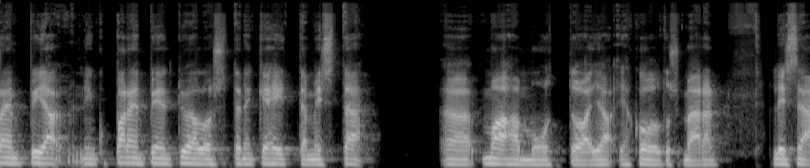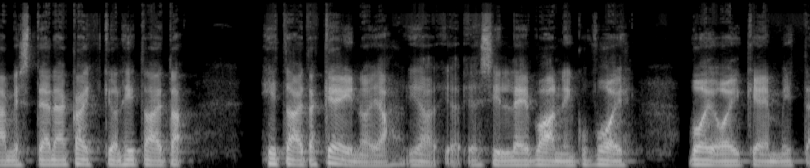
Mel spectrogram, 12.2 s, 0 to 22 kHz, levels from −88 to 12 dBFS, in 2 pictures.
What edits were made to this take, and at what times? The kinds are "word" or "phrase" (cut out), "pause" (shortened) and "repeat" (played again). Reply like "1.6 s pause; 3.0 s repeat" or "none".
none

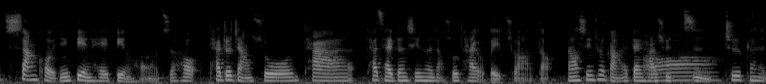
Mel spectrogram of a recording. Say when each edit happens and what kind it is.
2.0 s pause; 5.6 s pause

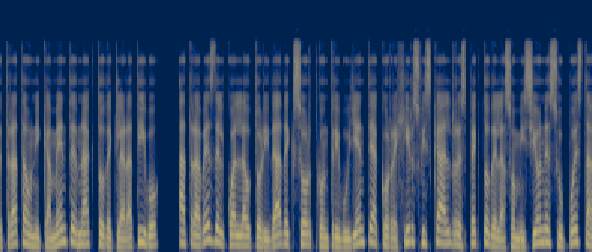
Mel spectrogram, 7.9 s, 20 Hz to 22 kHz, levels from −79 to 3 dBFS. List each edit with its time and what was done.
1.0 s word; 4.2 s word; 5.6 s word

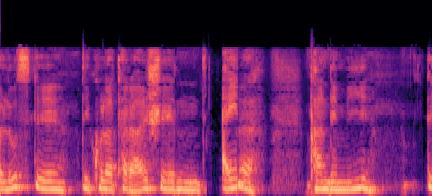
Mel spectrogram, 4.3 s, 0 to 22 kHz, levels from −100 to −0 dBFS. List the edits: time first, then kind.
2.1 s word; 2.4 s phrase

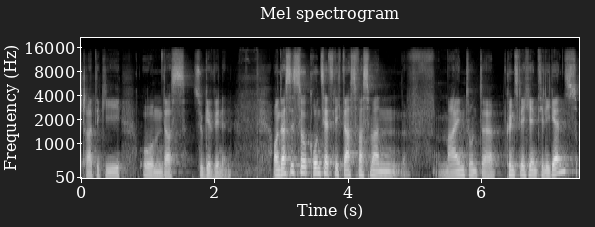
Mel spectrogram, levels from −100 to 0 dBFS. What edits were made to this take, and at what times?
none

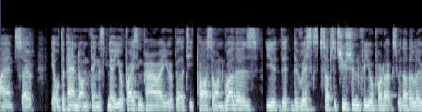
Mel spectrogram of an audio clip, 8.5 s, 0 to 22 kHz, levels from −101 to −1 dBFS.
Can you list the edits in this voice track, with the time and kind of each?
2.1 s word; 3.9 s word; 4.5 s phrase; 5.2 s pause; 6.3 s word

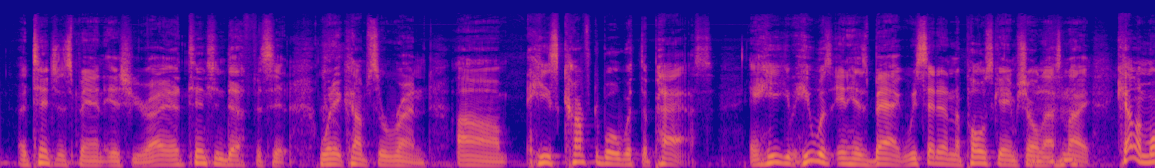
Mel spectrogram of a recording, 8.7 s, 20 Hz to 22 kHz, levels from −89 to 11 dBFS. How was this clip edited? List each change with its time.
none

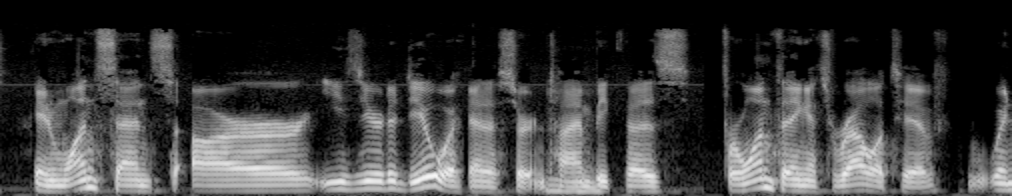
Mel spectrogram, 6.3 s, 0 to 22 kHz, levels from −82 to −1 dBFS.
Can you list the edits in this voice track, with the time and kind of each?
none

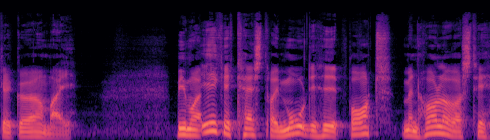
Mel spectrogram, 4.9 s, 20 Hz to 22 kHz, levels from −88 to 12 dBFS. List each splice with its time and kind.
2.0 s word; 2.6 s word

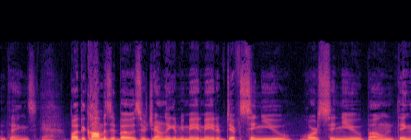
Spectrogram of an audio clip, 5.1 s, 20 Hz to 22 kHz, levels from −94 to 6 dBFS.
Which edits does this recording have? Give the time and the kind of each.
2.5 s repeat; 3.0 s word

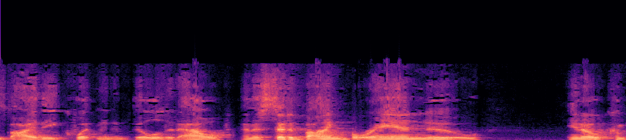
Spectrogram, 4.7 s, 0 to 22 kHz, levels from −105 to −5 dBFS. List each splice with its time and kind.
1.8 s pause

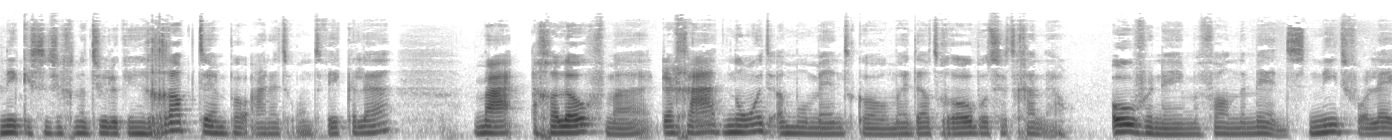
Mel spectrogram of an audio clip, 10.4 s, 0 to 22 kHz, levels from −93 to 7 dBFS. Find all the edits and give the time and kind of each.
none

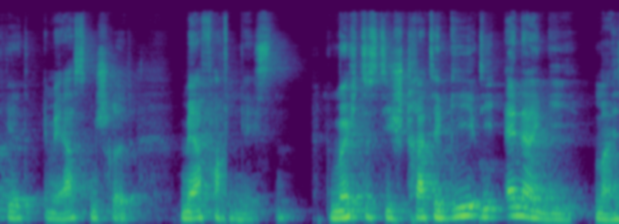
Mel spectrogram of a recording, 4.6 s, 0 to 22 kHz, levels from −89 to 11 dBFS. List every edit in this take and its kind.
1.7 s word; 2.3 s pause; 3.6 s word

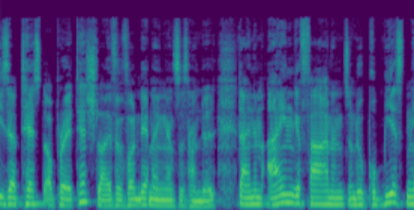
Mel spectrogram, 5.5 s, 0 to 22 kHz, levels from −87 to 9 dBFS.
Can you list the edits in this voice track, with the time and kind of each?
2.0 s word; 2.5 s word; 3.1 s phrase; 4.6 s word

